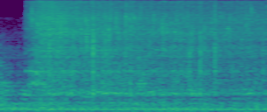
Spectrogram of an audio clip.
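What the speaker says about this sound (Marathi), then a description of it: "आता टाकते त्याच्यामध्ये कांदा" Chopped onions drop into hot oil with curry leaves in a pan and burst into a loud, close, continuous sizzle of frying that holds steady throughout, with no talking.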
